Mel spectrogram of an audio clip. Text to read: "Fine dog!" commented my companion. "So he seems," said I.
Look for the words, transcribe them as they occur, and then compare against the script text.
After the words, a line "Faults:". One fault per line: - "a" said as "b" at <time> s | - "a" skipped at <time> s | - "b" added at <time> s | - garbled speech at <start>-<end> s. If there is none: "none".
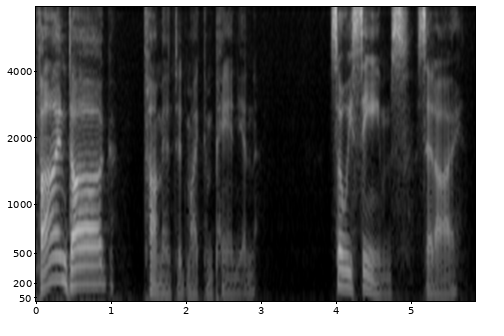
"Fine dog!" commented my companion. "So he seems," said I.
Faults:
none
